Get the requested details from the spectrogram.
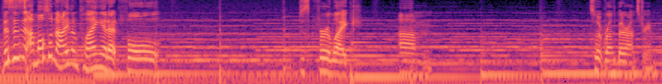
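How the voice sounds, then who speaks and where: A young adult woman streamer reacting in casual chat, excitable and swearing freely. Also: mid-range voice, unhurried, long pauses, music in the background.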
